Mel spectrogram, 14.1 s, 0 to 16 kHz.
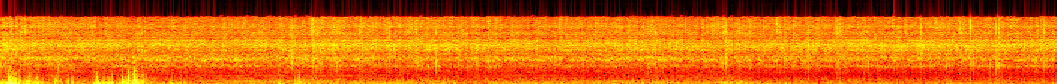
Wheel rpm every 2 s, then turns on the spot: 80, 70, 70, 70, 70, 70, 70.
none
